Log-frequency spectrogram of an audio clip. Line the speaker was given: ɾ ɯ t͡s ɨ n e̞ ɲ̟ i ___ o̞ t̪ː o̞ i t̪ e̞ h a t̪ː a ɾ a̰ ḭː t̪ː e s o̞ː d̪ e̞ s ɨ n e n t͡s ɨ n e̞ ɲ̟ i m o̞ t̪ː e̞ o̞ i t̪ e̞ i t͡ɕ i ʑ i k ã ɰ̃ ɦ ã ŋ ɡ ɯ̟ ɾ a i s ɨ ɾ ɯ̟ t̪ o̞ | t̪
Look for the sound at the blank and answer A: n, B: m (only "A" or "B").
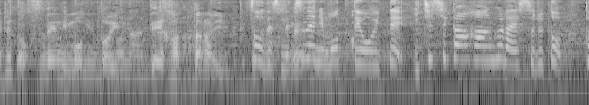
B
